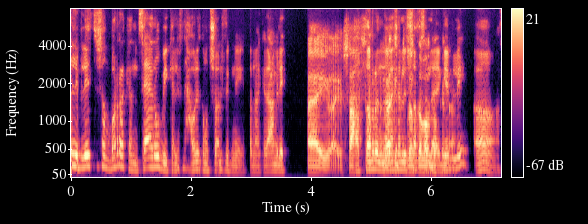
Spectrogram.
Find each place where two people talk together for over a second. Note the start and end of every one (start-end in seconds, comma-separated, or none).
4.7-6.5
